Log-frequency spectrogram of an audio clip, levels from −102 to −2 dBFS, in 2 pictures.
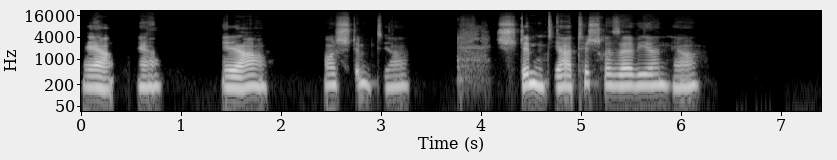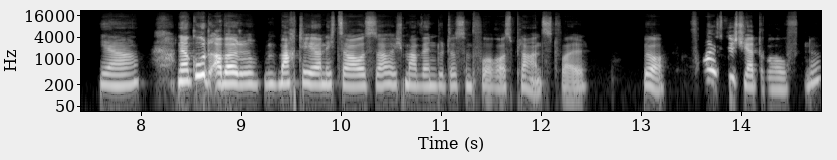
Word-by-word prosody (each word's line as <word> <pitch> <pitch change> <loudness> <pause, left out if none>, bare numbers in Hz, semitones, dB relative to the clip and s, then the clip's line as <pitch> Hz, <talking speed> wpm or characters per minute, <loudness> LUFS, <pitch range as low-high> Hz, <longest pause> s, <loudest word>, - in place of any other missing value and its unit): Ja, 170 -3 -1 0.3
ja, 175 0 -6 0.7
ja. 170 +2 -2 0.6
Oh, 195 - -7
stimmt, 215 0 -10
ja. 175 +2 -11 0.9
Stimmt, 190 -1 -4
ja, 175 0 -3
Tisch 220 +5 -11
reservieren, 190 +1 -5
ja. 175 +3 -9 1.4
Ja. 195 +2 -2 0.4
Na 245 +1 +9
gut, 365 +8 +10
aber 215 0 +10
d 205 +1 +1
macht 210 +2 +2
dir 220 - 0
ja 200 -1 +3
nichts 200 0 -5
aus, 185 0 +2
sage 190 +2 -3
ich 205 +2 -11
mal, 185 -2 -3
wenn 180 0 -6
du 190 - -10
das 190 +2 -11
im 185 - -8
Voraus - - -8
planst, - - -9
weil, - - -7 0.6
ja, - - -1 0.3
freust 485 -5 +2
dich 320 - -2
ja 175 -2 +1
drauf, 150 -2 -12
ne? 220 +8 -10
190 Hz, 150 wpm, -23 LUFS, 180-210 Hz, 1.4 s, gut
